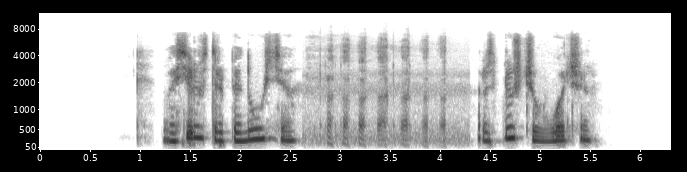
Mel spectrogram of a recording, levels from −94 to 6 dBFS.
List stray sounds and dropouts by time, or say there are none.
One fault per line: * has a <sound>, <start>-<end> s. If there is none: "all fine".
* has a laugh, 2.7-4.2 s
